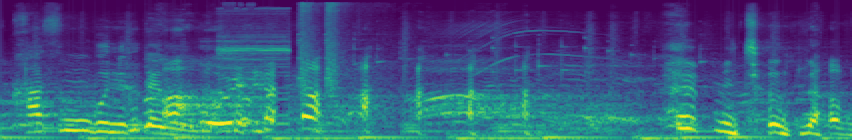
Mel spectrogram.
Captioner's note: can't help but laugh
